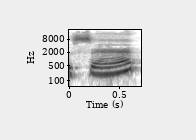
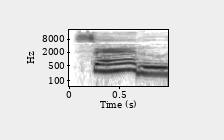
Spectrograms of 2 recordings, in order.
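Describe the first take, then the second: First: Said in the usual way. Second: "सैर" split slowly as सै-र; teacher's drawn-out "सैर"; sounding out. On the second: Shown as a demonstration. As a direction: stretch each sound of "सैर". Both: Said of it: "कुछ ए के शब्द भी हैं".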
